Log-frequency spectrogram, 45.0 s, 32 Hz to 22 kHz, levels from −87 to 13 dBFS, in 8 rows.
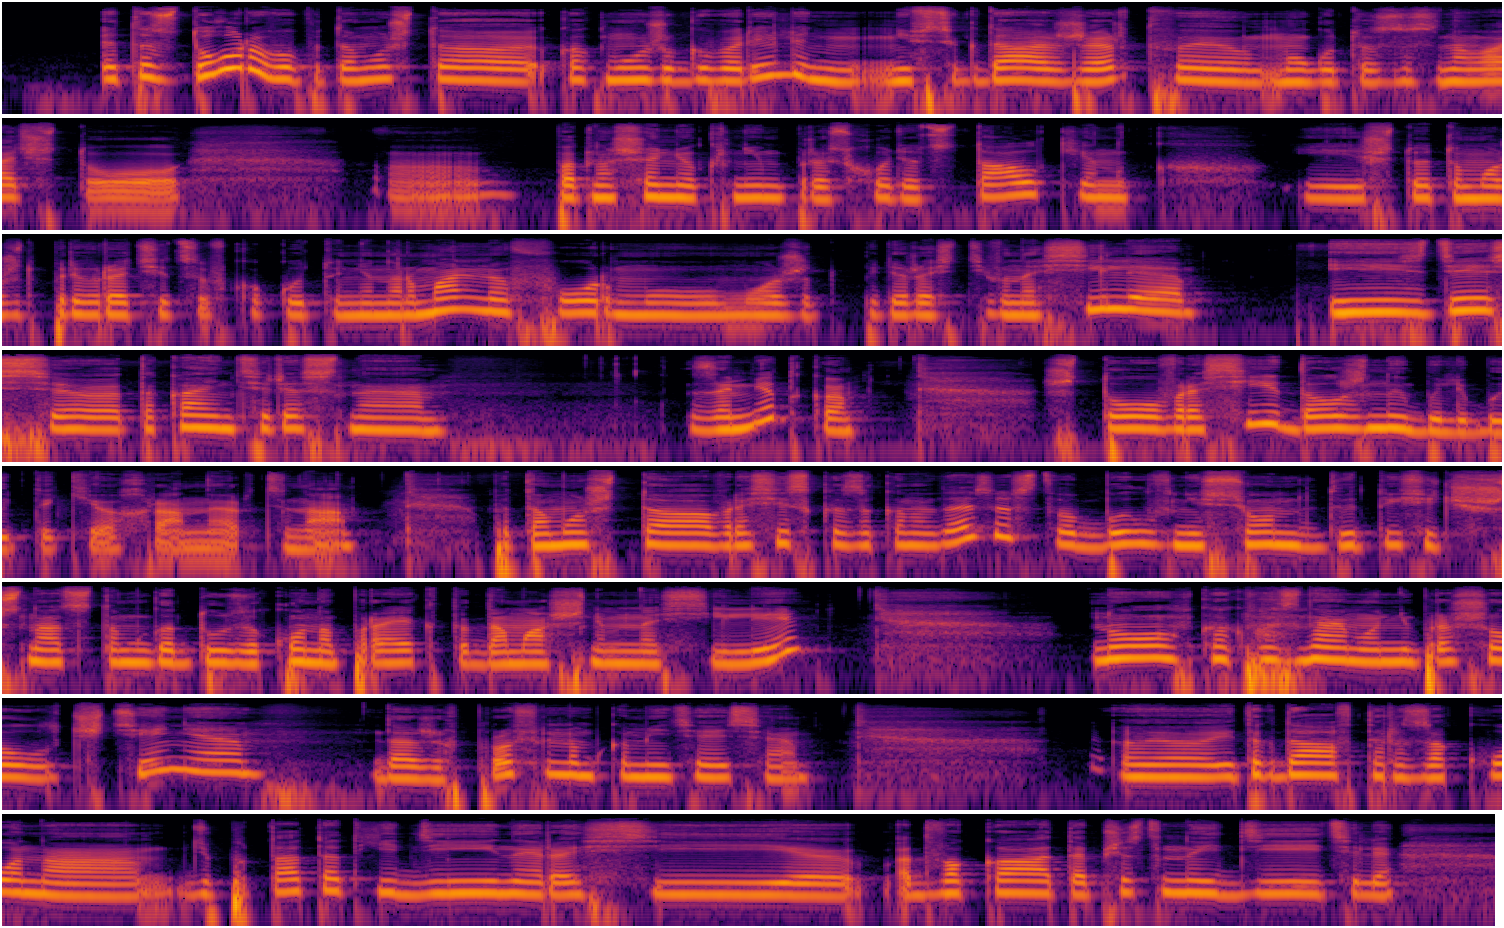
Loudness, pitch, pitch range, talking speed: -19 LUFS, 220 Hz, 205-235 Hz, 115 wpm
